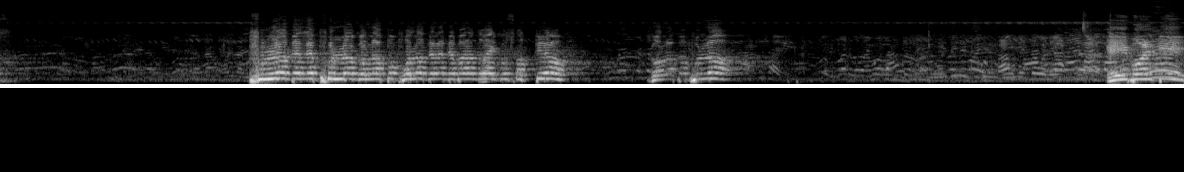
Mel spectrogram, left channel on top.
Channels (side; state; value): right; silent; digital silence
